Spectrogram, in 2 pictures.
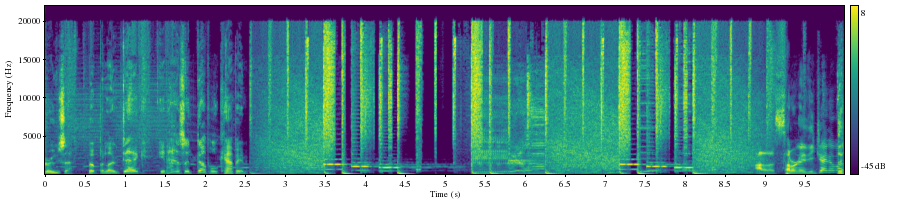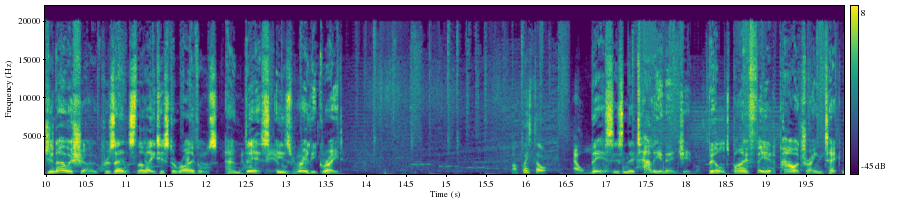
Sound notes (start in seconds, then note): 2.8 techno music; 9.0 foreign language; 14.3 foreign language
